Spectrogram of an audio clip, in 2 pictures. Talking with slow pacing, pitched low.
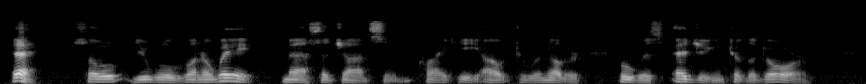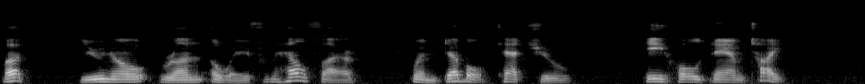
Yes: slow, 120 wpm; low, 110 Hz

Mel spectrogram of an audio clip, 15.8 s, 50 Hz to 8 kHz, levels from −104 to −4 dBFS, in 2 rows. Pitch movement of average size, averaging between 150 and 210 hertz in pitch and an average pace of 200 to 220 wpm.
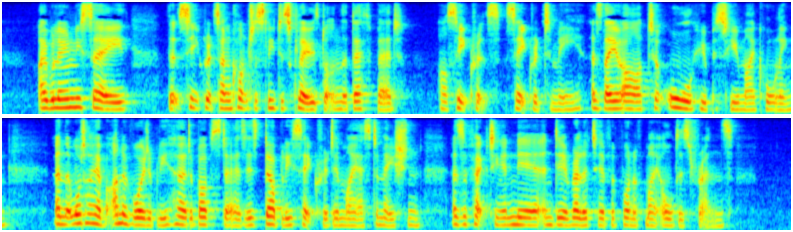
No: narrow, 2.1 semitones; high, 190 Hz; fast, 205 wpm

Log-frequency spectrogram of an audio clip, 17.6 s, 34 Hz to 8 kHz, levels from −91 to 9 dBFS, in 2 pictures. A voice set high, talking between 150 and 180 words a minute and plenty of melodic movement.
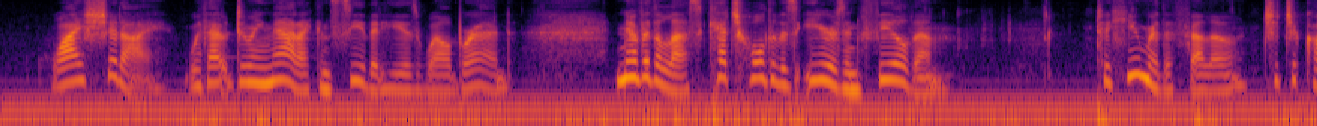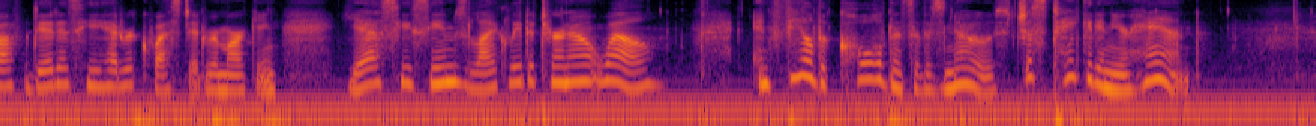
No: high, 210 Hz; average, 190 wpm; wide, 7.1 semitones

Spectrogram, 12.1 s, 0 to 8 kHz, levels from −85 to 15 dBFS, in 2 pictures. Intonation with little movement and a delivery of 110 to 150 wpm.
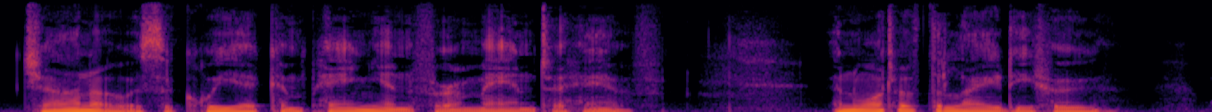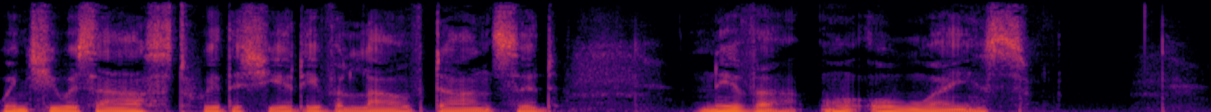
No: average, 3.2 semitones; average, 145 wpm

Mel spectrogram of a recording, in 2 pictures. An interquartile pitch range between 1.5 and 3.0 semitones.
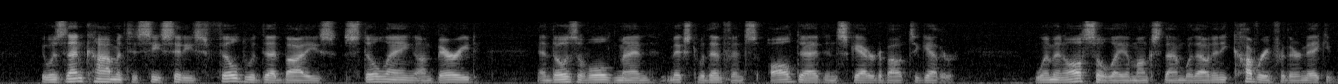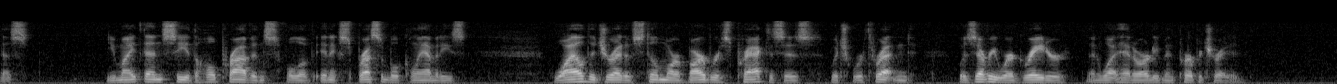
Yes: narrow, 2.5 semitones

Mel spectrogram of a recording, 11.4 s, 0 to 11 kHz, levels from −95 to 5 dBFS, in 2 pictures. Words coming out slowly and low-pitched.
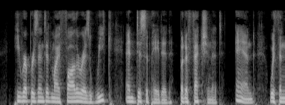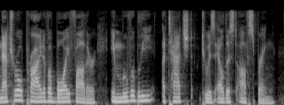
Yes: slow, 130 wpm; low, 120 Hz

